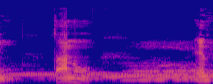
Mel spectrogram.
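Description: Background music of steady, sustained held tones, like a drone, with one short spoken word about half a second in.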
